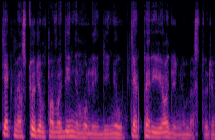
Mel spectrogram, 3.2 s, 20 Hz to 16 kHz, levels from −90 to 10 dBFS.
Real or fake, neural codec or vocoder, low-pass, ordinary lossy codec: fake; codec, 44.1 kHz, 7.8 kbps, DAC; 14.4 kHz; Opus, 16 kbps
